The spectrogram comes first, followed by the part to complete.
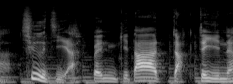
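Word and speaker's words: Shijie: สุด กีตาร์ ตัว นี้ มัน จะ สะกด ว่า s h i j i e อ่าน ว่า ชื่อ เจีย เป็น กีต้าร์ จาก จีน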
